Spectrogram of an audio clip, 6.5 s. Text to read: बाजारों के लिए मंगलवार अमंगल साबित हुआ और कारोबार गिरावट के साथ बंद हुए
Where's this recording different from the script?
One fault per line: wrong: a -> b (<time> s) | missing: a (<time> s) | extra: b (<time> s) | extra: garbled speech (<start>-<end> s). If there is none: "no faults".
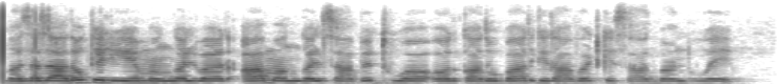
no faults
